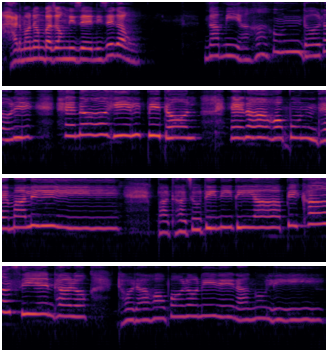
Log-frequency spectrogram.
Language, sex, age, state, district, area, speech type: Assamese, female, 45-60, Assam, Barpeta, rural, spontaneous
